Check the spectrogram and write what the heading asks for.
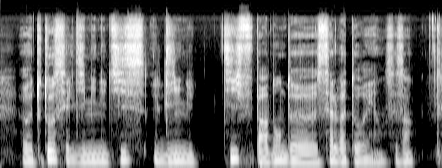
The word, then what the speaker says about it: Salvatore: Ouais, non, c'est vrai, mais c'est parce qu'en italien on dit Salvatore. Ouais. C'est la syllabe accentuée.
